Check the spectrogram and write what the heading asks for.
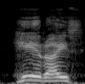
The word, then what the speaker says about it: Hiraeth: expensive land curiously named here ice Heath very close to the north Devon Coast here I is a Welsh word pronounced slightly different than it's spelled as far as I'm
